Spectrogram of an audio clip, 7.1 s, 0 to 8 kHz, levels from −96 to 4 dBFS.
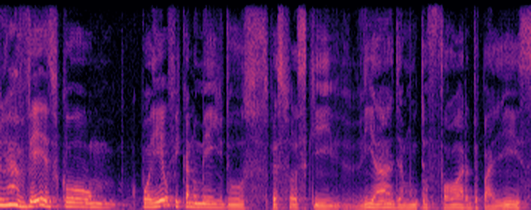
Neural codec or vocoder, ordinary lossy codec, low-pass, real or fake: none; none; none; real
